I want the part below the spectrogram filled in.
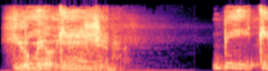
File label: announcer voice classic fps style humiliation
